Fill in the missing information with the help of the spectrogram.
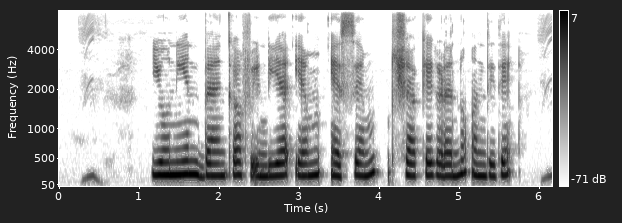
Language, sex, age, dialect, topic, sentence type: Kannada, female, 36-40, Mysore Kannada, banking, statement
